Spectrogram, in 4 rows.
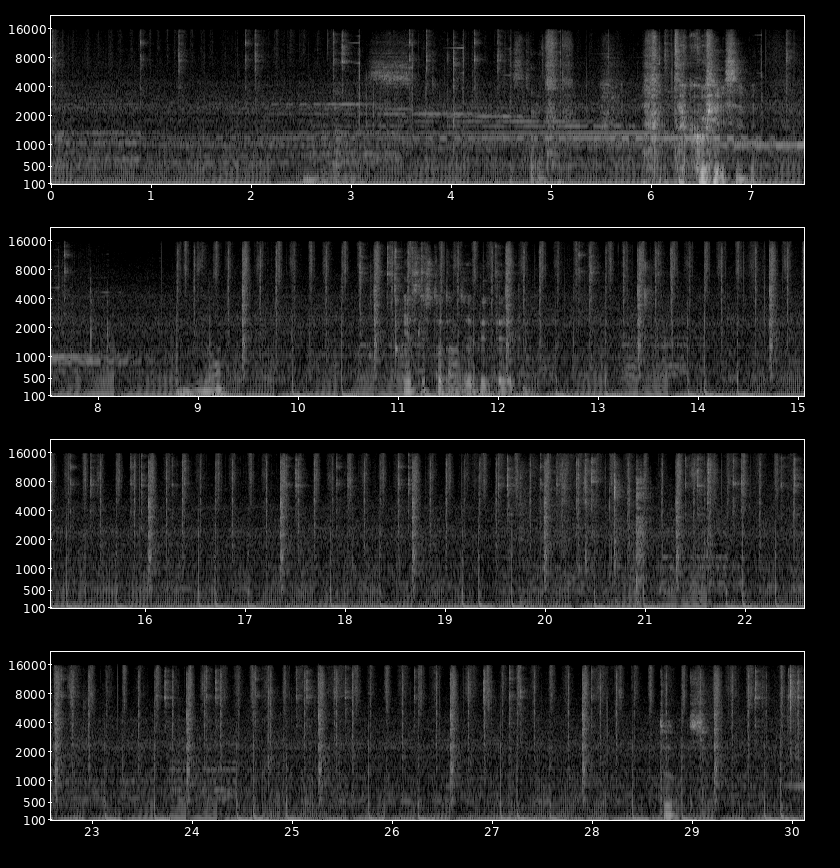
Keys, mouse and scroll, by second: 0.2-0.9 shift+scroll up 1, 0.9 shift+right click, 1.7 shift+scroll up 1, 1.9 shift+right click, 2.8 shift+click, 3.1 shift+scroll down 1, 3.4 shift+scroll up 1, 3.6 shift+right click, 3.8 shift+scroll down 2, 3.9 shift+Escape, 4.1 shift+Escape, 4.2 shift+right click, 4.6 shift+scroll up 1, 5.0 shift+right click, 6.2 shift+scroll down 1, 6.5-6.8 shift+scroll up 1, 6.8 shift+right click, 7.5 shift+scroll up 1, 7.7-10.8 shift+right drag, 11.0 shift+scroll up 1, 11.1 shift+right click, 11.4 shift+scroll down 1, 11.6-12.0 shift+scroll up 1, 12.0 shift+click, 12.5 shift+scroll down 1, 12.7 shift+scroll up 1, 12.8 shift+right click, 13.0 shift+scroll down 1, 13.2-13.5 shift+scroll up 1, 13.6 shift+middle click, 15.3 shift+right click, 15.6-17.4 shift+scroll up 3, 15.9 shift+right click, 16.3 shift+middle click, 17.4 shift+click, 17.7 shift+scroll up 1, 17.9 shift+right click, 18.1 shift+scroll down 1, 18.3 shift+scroll up 1, 18.5 shift+right click, 19.5 shift+click, 19.8 shift+scroll down 1, 20.0 shift+right click, 20.4 shift+Return, 20.6-21.2 shift+scroll up 1, 21.4 shift+click, 21.9 right click, 22.1 scroll up 1, 22.4 click, 22.7 right click, 23.6 click, 23.9 scroll up 1, 24.1 click, 24.4 scroll down 1, 24.6 right click, 24.8 Escape, 25.0 click, 25.3-26.2 scroll up 2, 25.4 right click, 26.2 click, 27.1 scroll down 1, 27.2 right click, 28.0-30.0 drag.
